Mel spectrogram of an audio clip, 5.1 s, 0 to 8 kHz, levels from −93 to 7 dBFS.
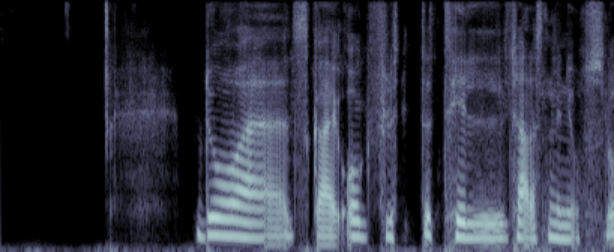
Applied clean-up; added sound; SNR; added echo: neural mask model Resemble Enhance denoiser.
